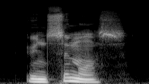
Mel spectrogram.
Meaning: 1. seed (fertilized grain) 2. seed (semen, sperm) 3. seed (precursor, something that makes another flourish)
- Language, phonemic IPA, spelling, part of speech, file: French, /sə.mɑ̃s/, semence, noun, Fr-semence.ogg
